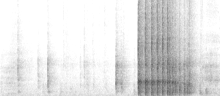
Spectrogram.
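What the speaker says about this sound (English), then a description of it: "those ratchets are indeed very, very loud" Sharp clicking bursts from the ratchet joints of a Siege Titans Omega Supreme toy being transformed: a few scattered clicks, then a loud rapid train of ratcheting clicks lasting about a second, close up.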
